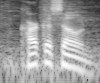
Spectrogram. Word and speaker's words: Carcassonne: It's this one that's pronounced strangely. Carcassonne or something? Carcassonne.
